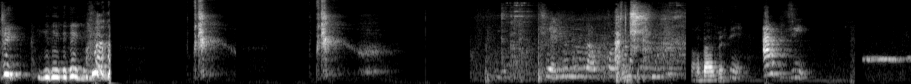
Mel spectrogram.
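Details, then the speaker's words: Several sharp, explosive sneezes from a child, among family members and friends, with voices and laughter between them; sneezing. "You like this? Here are some examples of my family and friends' sneezes."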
